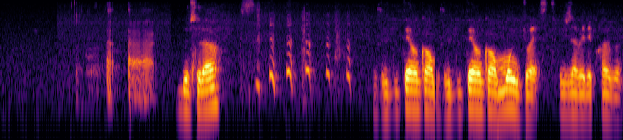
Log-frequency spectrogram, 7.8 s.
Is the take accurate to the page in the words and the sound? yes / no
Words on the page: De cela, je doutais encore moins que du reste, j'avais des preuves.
no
